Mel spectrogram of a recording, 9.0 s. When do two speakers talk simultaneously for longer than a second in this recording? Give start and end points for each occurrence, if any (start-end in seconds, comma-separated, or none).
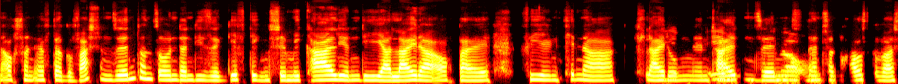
6.5-8.2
